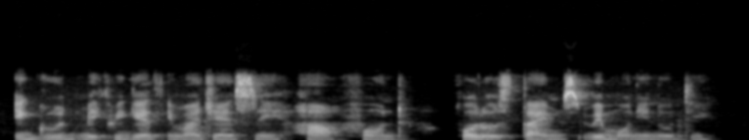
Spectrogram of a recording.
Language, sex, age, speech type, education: Nigerian Pidgin, female, 15-29, spontaneous, tertiary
